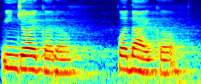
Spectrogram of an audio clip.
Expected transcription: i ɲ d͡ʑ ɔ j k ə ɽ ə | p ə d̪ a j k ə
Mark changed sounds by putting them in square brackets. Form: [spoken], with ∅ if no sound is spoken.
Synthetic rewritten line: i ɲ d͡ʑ ɔ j k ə [ɾ] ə | p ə d̪ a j k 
